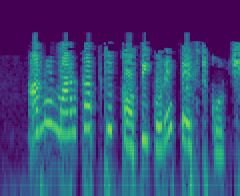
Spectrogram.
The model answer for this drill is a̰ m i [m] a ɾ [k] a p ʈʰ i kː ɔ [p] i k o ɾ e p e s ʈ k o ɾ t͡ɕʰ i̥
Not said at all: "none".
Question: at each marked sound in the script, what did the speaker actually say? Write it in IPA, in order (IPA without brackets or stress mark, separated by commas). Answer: m, k, p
